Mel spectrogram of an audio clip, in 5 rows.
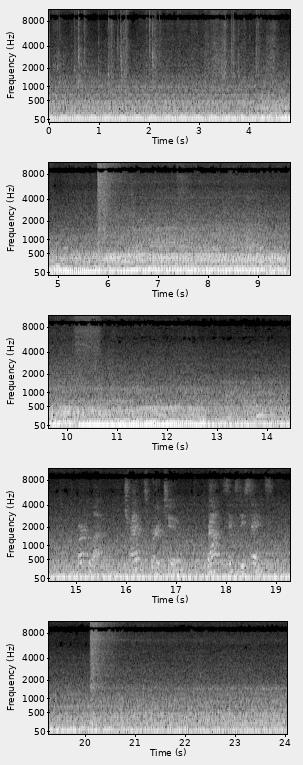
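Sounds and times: bus diesel engine droning: 0.0s - 24.0s
voices: 15.0s - 19.0s.

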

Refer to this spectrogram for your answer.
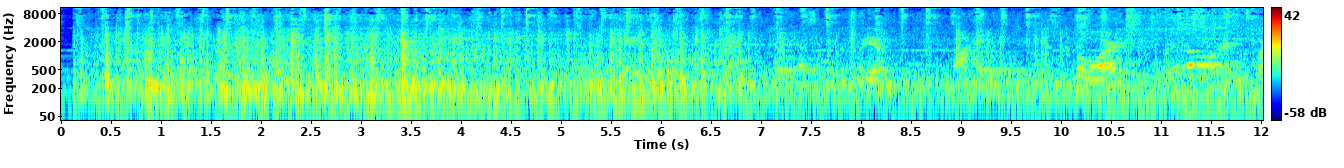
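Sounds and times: wheeled cart rattling: 0.0s - 12.0s.

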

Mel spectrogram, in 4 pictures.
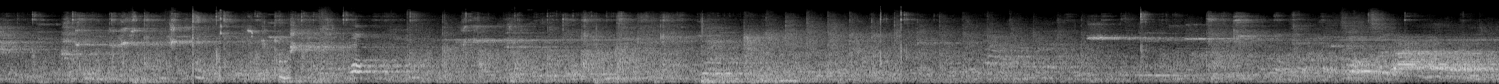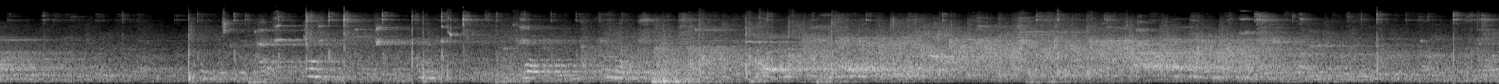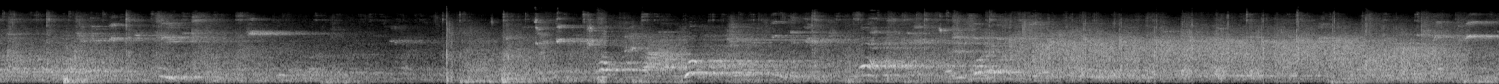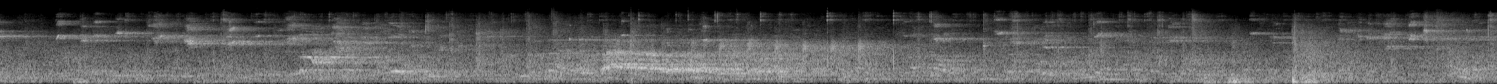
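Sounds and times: voices in a hall: 0.0s - 59.9s.

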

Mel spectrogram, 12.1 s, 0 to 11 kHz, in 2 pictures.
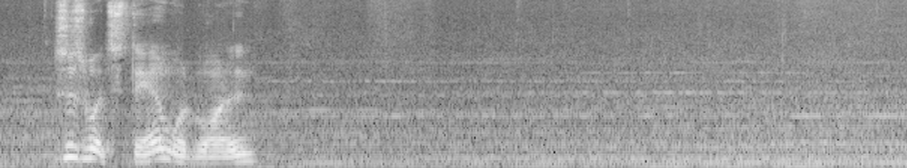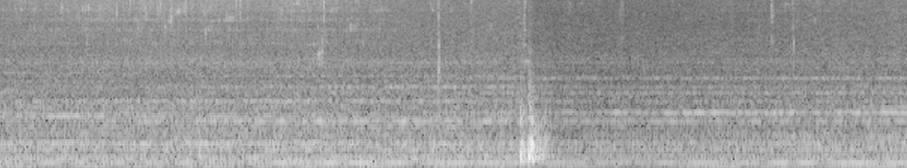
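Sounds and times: background music: 0.0s - 12.0s
electrolysis cell hum and bubbling: 0.0s - 12.0s
brief knock: 9.5s - 9.8s.

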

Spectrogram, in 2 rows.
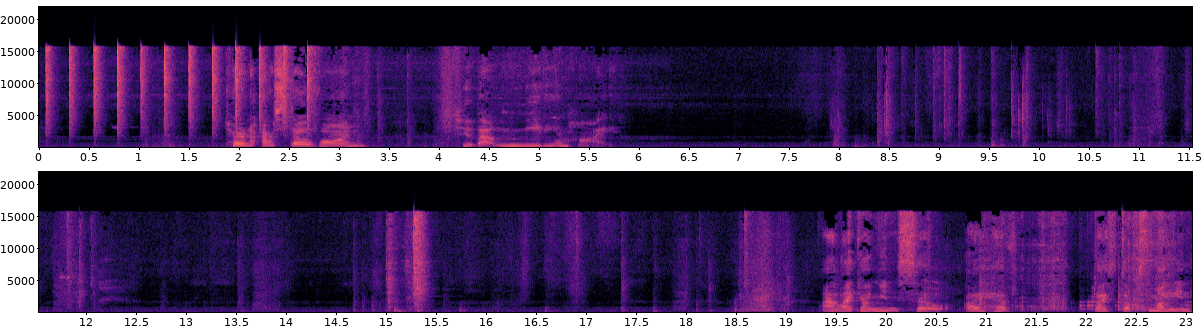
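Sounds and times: low steady hum: 0.0s - 23.0s
kitchen items knocking and clattering: 20.9s - 23.0s.

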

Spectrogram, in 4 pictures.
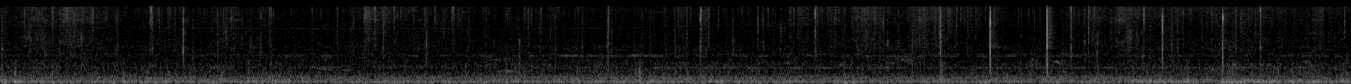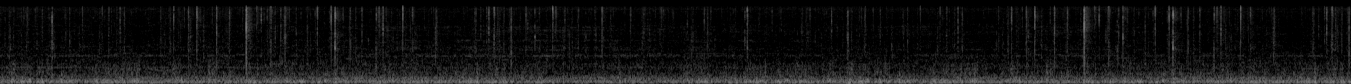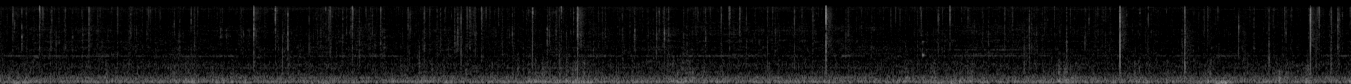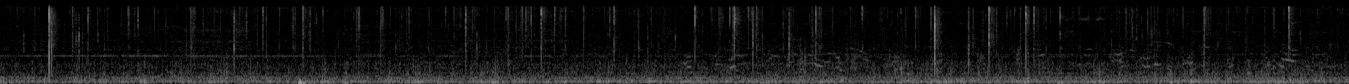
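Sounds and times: log fire burning: 0.0s - 54.0s
pops and crackles from logs: 0.0s - 54.0s.

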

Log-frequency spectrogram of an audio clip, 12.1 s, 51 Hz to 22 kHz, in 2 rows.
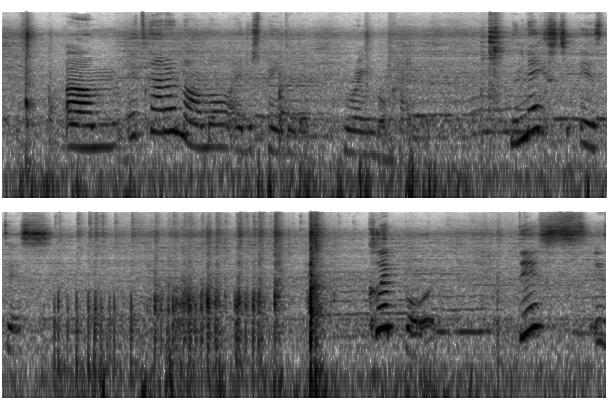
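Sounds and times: scratchy rubbing: 6.6s - 8.9s.

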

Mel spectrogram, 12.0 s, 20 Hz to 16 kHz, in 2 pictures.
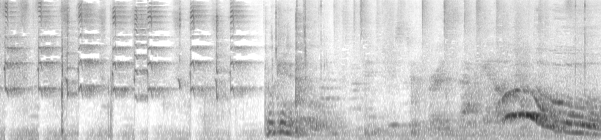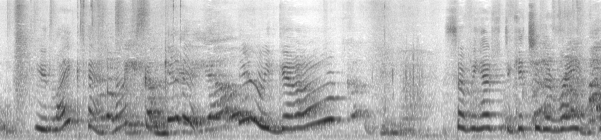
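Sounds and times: squeaky toy squeaks: 0.0s - 2.7s.

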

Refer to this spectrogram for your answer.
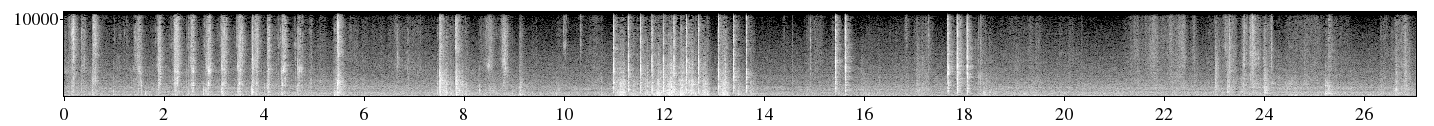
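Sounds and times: kitchen hum: 0.0s - 27.0s.

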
